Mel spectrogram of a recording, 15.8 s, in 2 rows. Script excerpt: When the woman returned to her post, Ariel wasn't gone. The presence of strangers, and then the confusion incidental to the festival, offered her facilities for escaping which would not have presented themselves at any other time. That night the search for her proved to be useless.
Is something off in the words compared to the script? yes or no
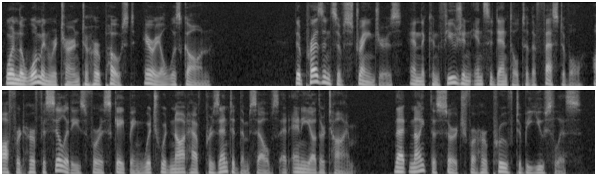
yes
